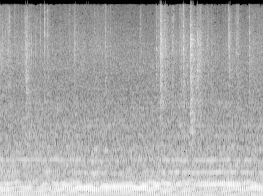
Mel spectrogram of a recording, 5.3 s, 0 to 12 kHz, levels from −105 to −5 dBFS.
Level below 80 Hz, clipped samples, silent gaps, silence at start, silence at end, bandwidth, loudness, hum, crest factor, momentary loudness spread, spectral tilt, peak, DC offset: -20 dBFS; 0.1%; none; 0 s; 0 s; 12 kHz; -11 LUFS; none; 10 dB; 4 LU; -4.5 dB/octave; 0 dBFS; under 0.1%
